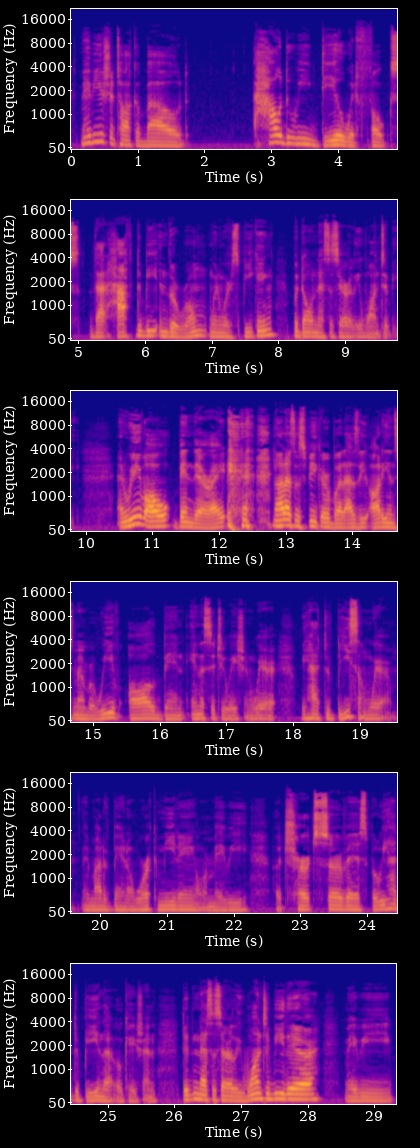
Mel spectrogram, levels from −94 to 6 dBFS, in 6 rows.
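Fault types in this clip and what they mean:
Nothing to list here, as no technical faults turn up anywhere in this bit of speech.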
